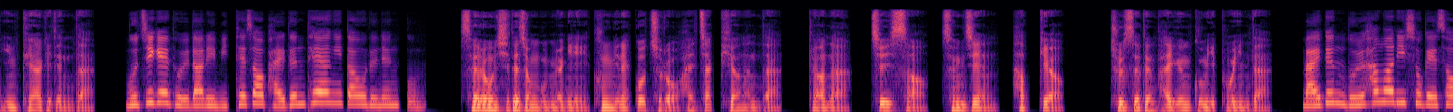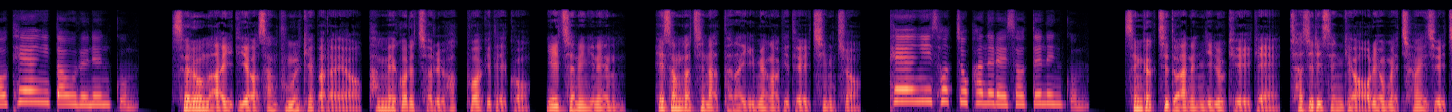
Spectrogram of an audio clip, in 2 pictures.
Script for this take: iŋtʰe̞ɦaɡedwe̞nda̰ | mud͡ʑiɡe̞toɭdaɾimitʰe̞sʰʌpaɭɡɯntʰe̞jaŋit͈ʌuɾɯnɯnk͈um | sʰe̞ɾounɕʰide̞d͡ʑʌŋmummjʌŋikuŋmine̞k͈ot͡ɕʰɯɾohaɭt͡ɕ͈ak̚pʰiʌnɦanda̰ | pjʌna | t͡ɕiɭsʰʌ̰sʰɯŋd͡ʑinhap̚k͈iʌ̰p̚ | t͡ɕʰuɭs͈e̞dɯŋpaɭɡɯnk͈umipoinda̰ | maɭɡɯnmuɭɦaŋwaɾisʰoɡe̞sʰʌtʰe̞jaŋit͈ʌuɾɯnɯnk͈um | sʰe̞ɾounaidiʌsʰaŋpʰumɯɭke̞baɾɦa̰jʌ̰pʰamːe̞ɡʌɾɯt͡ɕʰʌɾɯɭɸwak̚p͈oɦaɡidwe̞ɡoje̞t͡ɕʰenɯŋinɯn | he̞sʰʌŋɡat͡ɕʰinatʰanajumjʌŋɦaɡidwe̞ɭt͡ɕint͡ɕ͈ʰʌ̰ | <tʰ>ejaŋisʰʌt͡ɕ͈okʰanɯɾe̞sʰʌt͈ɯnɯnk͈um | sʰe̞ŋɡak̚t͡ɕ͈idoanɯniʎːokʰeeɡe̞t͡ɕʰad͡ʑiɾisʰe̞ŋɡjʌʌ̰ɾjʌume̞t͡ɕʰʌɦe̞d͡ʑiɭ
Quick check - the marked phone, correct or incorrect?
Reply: correct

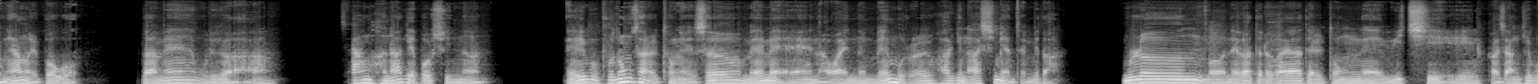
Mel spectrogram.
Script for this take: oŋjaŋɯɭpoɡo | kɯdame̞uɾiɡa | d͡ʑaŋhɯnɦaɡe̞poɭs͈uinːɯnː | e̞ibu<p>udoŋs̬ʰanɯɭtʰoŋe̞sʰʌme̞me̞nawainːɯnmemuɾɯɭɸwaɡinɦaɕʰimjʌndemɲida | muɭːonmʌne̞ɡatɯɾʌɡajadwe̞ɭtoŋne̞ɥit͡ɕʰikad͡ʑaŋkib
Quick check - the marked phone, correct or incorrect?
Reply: correct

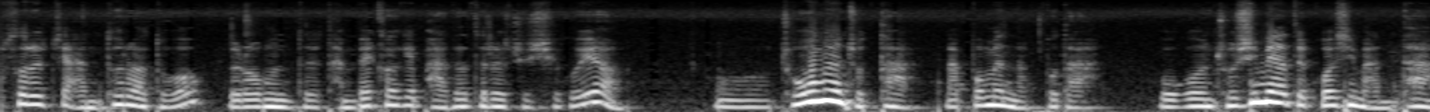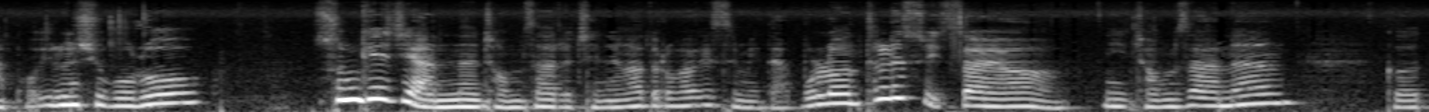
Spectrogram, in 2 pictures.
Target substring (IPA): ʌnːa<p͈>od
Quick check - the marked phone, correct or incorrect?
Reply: correct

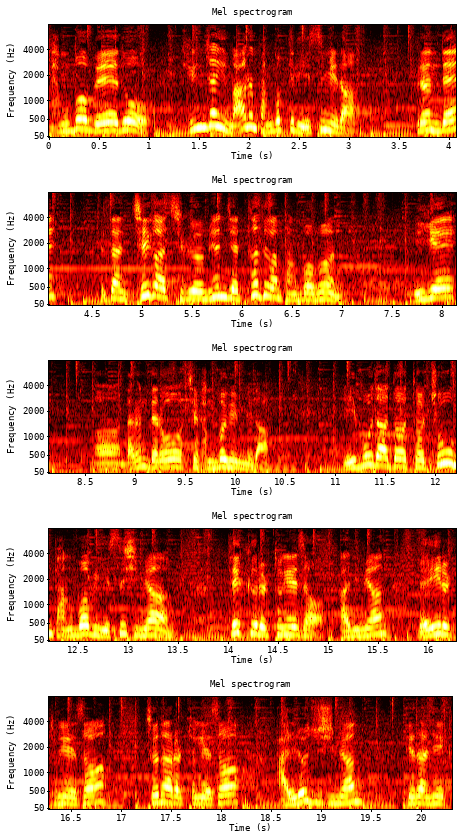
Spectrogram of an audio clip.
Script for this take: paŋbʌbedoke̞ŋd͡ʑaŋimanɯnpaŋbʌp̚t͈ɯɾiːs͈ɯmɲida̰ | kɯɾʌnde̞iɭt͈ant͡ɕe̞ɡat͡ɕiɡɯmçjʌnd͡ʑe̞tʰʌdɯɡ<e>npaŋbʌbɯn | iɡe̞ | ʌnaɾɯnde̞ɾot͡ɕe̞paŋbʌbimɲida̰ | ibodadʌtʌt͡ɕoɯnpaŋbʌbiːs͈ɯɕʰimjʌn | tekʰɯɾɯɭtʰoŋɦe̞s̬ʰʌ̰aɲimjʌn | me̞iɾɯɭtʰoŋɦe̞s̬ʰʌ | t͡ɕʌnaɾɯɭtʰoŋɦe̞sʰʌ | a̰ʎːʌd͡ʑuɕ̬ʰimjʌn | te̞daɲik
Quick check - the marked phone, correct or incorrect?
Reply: incorrect: a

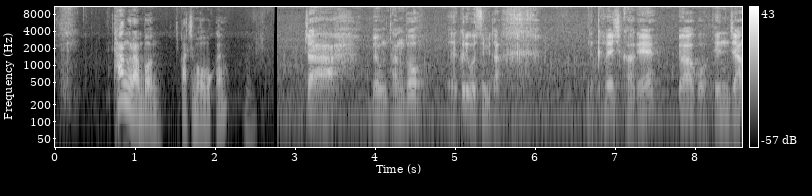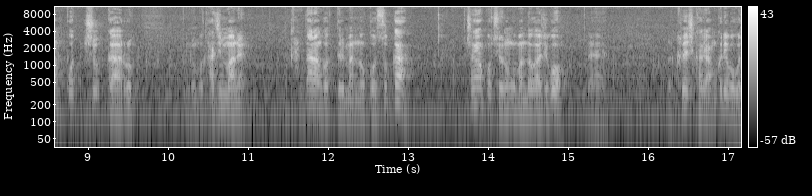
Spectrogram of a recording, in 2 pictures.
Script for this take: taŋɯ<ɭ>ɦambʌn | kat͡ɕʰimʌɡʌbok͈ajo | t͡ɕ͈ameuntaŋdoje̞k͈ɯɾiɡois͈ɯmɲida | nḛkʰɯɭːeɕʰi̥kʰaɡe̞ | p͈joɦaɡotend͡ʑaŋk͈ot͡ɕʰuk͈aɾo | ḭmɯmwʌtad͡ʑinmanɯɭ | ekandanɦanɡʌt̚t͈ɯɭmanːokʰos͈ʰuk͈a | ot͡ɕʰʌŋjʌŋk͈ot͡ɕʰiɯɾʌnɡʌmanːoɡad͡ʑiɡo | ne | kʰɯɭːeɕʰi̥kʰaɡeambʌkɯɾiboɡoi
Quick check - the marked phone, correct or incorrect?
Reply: incorrect: ɾ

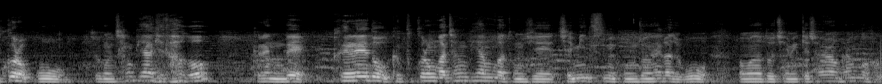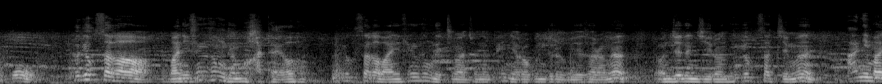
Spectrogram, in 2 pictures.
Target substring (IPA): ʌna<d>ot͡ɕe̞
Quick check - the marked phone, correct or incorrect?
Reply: correct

